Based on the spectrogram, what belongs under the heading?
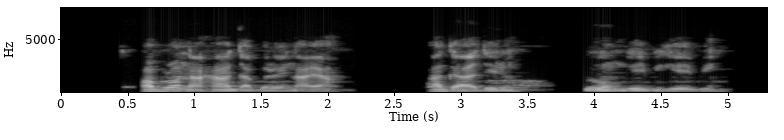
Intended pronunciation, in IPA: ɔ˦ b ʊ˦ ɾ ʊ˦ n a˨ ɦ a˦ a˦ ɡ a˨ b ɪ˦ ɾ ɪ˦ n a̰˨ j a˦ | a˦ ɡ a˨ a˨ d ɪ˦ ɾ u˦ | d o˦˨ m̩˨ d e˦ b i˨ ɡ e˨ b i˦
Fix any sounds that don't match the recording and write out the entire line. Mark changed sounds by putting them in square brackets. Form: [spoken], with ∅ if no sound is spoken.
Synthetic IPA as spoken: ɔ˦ b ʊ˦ ɾ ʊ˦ n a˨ ɦ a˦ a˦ [d] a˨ b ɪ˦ ɾ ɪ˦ n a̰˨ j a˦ | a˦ ɡ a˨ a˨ d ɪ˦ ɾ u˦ | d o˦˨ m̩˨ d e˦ b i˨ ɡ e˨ b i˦

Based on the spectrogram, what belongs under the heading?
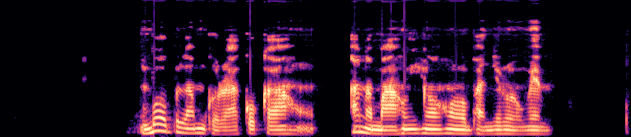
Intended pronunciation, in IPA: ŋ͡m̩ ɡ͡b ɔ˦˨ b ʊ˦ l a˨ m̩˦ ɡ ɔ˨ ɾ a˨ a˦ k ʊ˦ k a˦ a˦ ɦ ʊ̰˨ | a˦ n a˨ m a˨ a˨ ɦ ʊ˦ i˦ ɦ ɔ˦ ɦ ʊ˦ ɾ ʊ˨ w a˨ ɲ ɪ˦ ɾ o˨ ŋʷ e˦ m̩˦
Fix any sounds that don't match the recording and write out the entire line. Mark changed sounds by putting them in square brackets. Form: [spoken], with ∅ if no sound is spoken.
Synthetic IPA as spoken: ŋ͡m̩ ɡ͡b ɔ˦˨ b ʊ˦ l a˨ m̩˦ ɡ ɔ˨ ɾ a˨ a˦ k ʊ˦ k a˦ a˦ ɦ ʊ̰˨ | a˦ n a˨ m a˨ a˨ ɦ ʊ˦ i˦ ɦ ɔ˦ ɦ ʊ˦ ɾ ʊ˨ [b] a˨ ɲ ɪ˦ ɾ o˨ ŋʷ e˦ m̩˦

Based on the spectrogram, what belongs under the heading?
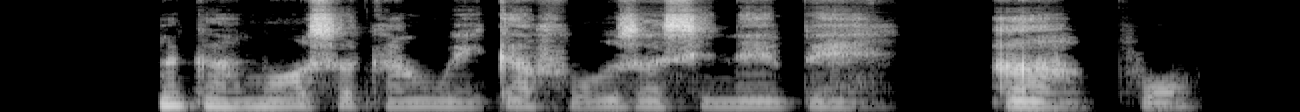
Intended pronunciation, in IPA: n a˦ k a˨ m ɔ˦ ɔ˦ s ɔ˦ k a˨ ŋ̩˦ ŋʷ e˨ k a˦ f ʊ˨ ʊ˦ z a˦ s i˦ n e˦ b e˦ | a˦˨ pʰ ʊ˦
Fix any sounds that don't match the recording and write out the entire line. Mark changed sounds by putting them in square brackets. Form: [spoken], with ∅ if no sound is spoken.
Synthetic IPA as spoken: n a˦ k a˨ m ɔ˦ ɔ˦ s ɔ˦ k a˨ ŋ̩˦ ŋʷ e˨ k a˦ f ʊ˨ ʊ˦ z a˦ s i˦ n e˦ b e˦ | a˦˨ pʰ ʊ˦

